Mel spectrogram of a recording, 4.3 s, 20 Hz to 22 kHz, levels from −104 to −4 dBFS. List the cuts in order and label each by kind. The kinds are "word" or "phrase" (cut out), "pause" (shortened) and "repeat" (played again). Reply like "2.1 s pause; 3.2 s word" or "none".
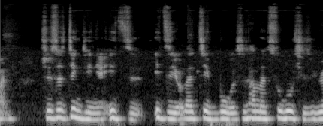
2.0 s pause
